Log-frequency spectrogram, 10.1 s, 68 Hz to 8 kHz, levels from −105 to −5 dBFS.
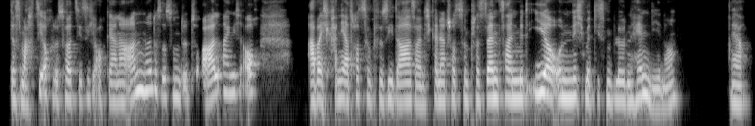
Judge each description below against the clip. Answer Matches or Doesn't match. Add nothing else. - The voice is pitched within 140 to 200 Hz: Matches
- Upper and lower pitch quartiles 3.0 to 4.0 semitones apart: Doesn't match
